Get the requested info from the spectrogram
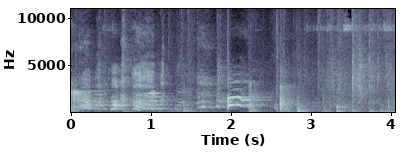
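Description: Family laughter and squeals mixed with the noise of two pet dogs play-wrestling with a person on the floor, with a short high-pitched cry about two seconds in.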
